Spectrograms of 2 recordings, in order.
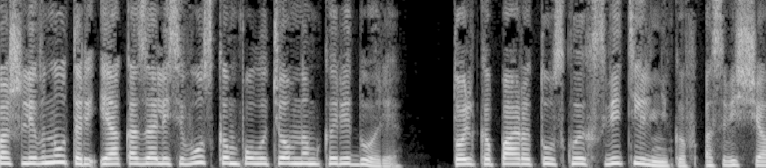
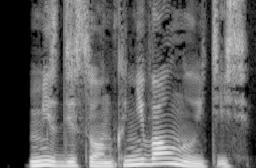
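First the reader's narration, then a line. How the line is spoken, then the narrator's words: Calm reply. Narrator (Russian): спокойно ответил он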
